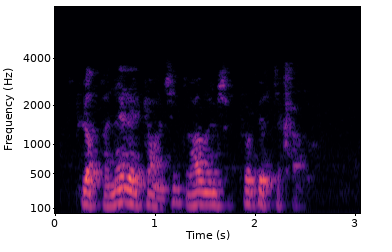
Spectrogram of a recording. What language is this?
Spanish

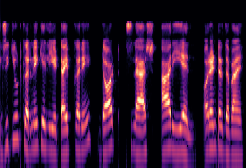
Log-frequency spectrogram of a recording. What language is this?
Hindi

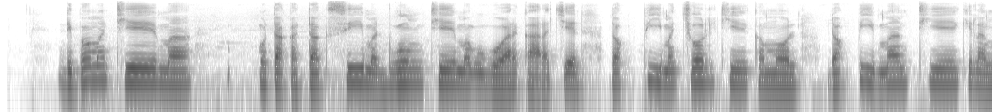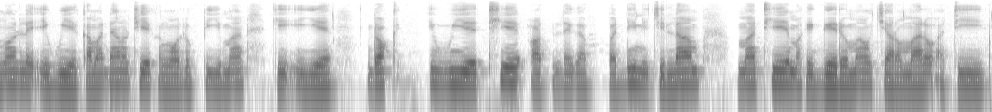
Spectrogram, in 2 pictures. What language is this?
Acoli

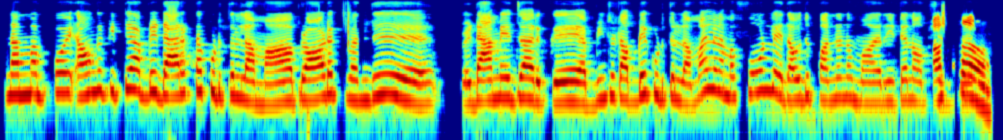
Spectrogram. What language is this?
Tamil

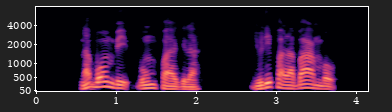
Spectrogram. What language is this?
Matengo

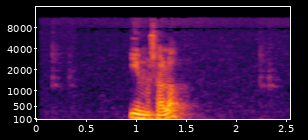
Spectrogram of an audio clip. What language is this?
Galician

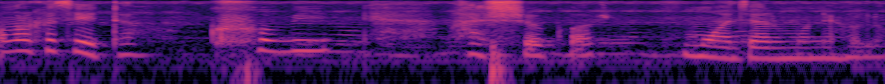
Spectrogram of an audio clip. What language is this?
Bangla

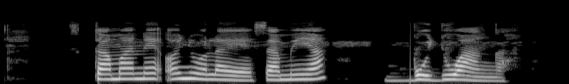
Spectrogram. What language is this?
Luo (Kenya and Tanzania)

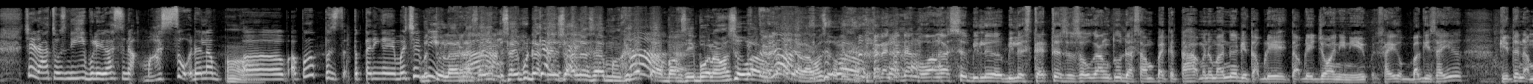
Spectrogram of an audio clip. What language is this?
Malay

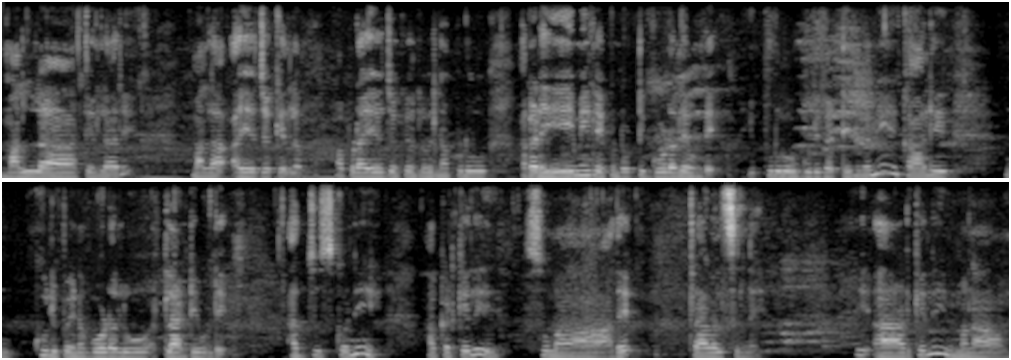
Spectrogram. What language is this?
Telugu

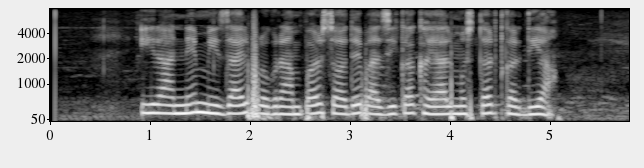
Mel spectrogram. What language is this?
Urdu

